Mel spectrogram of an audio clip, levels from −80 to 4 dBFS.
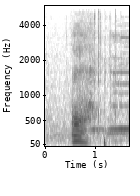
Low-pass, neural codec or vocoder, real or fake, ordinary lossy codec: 5.4 kHz; codec, 44.1 kHz, 7.8 kbps, Pupu-Codec; fake; none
